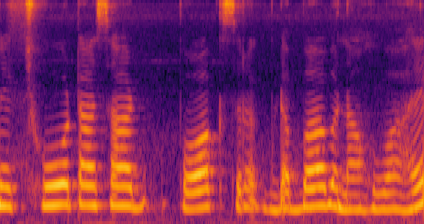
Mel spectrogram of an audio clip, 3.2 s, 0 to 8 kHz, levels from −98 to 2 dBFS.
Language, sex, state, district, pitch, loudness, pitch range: Hindi, female, Himachal Pradesh, Shimla, 250 Hz, -17 LUFS, 220-260 Hz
